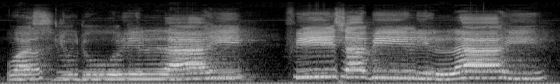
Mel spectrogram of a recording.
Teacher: Lafaz Allah didahului kasrah tipis bacanya. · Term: lam jalalah tqiq, lam jalalah tarqiq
